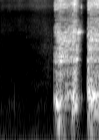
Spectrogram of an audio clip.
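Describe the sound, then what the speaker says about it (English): Two close, hoarse coughs in quick succession after a second of near silence, the first longer and the second short and sharp. "I got a cough, get choked up."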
